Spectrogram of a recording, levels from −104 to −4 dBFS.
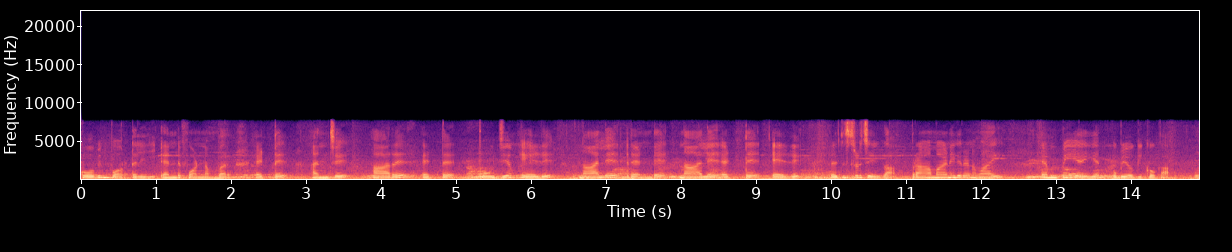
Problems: none marked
